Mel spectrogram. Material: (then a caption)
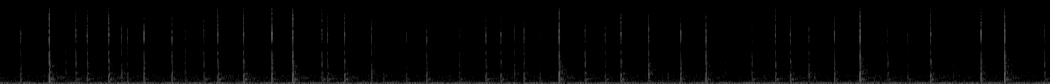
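Plastic. Long acrylic nails tap and scratch on a mint matte plastic hard-shell case covering a closed MacBook laptop. Dozens of short, sharp, bright clicks ring out over soft scratching and a steady low hum, each tap dying away almost instantly.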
